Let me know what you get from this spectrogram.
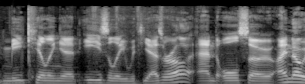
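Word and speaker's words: Ysera: of range of me killing it easily with yzer and also I know it's pronounced Yer don't worry um and also did damage to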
